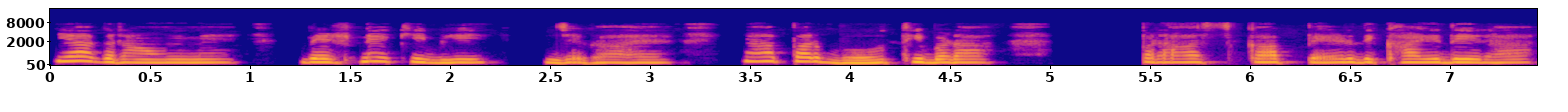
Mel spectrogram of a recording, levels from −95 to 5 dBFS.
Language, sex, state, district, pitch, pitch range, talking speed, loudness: Hindi, female, Bihar, Saran, 225 Hz, 210-240 Hz, 155 wpm, -18 LUFS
